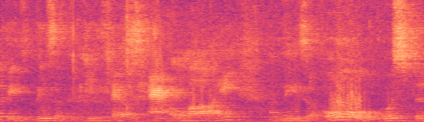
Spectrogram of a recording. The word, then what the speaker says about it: Leigh: Spelt Leigh. If you look up the entry in Pearson's Buildings of England, he tells us it's pronounced Leigh, L-Y-E, but Leigh is the spelling.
